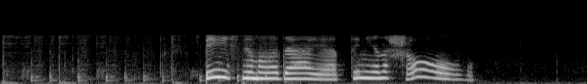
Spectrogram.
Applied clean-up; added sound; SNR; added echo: neural separator model SepFormer DNS4.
